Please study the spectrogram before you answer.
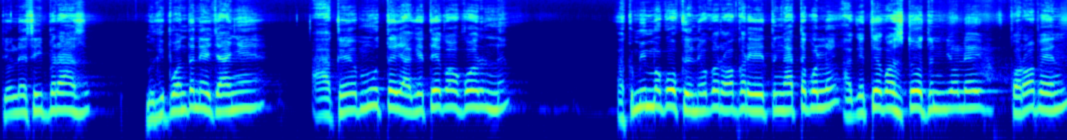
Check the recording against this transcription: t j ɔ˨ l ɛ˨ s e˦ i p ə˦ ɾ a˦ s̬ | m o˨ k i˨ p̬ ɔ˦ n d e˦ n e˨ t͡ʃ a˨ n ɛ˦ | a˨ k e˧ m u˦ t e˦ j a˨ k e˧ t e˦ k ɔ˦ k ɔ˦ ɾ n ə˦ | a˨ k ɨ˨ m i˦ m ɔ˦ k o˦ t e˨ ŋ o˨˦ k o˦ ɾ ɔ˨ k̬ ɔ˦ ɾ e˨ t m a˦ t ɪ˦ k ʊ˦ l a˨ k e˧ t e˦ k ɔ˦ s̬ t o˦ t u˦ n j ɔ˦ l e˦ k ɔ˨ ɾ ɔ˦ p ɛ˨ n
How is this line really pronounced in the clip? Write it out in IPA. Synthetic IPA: t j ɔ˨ l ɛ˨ s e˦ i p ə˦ ɾ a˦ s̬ | m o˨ k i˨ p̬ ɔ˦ n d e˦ n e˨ t͡ʃ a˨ ɲ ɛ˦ | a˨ k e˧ m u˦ t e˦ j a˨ k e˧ t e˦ k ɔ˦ k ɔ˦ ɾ n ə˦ | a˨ k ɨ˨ m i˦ m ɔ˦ k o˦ k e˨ n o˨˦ k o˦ ɾ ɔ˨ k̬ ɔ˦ ɾ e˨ t ŋ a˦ t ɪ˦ k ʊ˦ l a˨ k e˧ t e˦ k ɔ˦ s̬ t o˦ t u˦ n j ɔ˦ l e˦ k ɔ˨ ɾ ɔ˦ p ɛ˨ n

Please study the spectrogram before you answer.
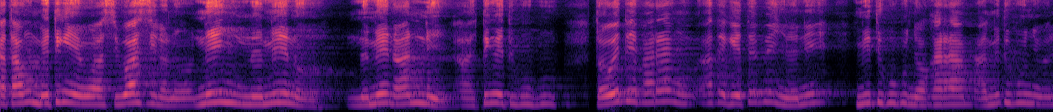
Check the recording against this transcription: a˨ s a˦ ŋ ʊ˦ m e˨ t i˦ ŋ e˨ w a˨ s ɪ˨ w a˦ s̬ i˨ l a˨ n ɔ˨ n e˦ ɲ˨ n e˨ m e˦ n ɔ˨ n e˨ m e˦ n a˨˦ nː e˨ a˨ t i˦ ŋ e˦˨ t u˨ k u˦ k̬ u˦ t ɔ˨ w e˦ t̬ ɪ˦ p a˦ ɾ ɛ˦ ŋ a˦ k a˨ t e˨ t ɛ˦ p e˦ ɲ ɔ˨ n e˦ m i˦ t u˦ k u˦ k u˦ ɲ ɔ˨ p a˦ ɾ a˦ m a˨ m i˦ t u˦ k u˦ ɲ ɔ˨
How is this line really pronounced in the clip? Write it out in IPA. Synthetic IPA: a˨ t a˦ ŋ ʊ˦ m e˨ t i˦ ŋ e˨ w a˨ s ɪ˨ w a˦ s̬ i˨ l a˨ n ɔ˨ n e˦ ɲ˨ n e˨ m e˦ n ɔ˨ n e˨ m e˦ n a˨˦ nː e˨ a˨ t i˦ ŋ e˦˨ t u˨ k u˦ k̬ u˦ t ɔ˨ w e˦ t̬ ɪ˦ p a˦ ɾ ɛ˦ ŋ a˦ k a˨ k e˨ t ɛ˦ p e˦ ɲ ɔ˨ n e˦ m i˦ t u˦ k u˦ k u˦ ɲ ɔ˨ k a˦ ɾ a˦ m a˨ m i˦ t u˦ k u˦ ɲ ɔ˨

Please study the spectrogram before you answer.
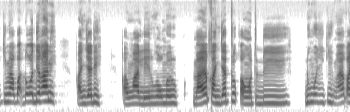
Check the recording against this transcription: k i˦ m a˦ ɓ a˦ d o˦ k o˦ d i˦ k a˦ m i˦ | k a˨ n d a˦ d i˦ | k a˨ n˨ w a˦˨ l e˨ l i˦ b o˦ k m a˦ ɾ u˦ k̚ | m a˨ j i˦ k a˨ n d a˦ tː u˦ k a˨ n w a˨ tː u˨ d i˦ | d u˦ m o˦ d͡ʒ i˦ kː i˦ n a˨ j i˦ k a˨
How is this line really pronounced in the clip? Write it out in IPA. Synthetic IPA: k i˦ m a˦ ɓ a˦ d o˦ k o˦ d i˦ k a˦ n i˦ | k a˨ n d͡ʒ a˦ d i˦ | k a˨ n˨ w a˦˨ l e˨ ɾ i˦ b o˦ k m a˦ ɾ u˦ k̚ | m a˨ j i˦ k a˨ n d͡ʒ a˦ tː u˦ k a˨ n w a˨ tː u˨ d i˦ | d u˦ m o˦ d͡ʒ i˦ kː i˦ m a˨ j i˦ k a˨

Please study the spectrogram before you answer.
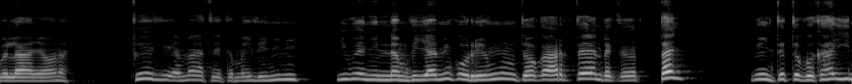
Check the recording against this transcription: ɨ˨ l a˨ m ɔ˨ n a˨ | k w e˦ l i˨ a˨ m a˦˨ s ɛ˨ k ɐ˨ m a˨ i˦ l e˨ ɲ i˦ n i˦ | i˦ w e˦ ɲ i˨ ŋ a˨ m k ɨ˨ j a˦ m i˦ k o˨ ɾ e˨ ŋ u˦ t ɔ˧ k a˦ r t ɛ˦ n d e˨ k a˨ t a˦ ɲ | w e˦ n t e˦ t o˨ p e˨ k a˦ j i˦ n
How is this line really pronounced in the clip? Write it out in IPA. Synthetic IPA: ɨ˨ l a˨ ɲ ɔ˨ n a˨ | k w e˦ l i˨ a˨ m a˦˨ t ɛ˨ k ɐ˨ m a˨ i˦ l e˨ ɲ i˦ n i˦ | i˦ w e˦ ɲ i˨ n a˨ m k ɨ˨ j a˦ m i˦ k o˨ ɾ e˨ ŋ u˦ t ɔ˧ k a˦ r t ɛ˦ n d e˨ k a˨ t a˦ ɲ | w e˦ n t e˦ t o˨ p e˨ k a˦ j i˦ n

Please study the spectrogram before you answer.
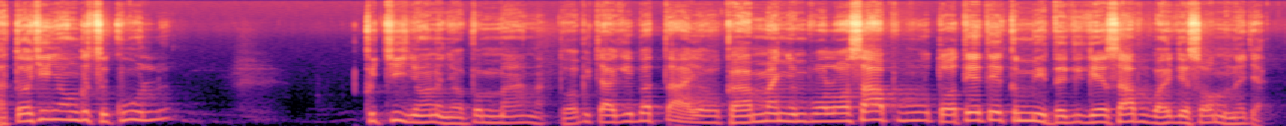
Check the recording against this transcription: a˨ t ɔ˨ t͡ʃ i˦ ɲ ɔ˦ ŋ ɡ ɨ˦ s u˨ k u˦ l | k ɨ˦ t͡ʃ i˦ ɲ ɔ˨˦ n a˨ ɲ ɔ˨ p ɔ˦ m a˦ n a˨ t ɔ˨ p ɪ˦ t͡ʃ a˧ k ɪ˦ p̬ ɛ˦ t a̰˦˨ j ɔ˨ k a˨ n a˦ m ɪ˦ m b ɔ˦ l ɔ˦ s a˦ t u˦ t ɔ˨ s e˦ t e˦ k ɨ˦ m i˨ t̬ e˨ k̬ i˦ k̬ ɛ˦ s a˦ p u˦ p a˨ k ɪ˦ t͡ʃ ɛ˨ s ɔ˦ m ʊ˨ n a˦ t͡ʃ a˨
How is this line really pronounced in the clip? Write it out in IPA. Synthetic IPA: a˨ t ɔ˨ t͡ʃ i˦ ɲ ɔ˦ ŋ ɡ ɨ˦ s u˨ k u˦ l | k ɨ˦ t͡ʃ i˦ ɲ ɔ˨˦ n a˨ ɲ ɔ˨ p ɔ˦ m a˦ n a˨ t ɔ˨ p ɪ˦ t͡ʃ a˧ k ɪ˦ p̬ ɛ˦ t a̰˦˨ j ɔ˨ k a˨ m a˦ ɲ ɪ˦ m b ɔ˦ l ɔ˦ s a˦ p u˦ t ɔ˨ t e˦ t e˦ k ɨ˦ m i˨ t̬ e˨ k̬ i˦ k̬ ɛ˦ s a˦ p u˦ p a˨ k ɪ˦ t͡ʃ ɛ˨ s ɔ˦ m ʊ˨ n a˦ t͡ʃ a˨

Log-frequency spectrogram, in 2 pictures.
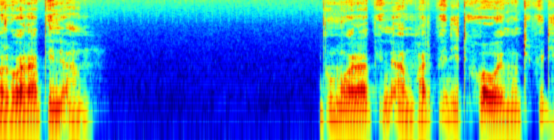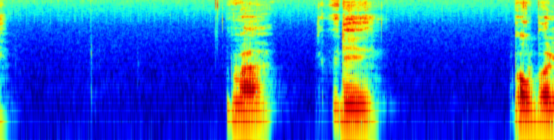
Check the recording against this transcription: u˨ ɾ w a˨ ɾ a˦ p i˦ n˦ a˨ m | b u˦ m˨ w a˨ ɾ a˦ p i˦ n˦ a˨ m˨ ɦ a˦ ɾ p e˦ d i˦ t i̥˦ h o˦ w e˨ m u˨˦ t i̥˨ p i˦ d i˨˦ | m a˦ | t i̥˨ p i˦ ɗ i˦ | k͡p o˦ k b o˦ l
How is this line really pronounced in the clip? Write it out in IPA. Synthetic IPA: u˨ ɾ w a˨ ɾ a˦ p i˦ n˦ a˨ m | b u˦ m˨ w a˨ ɾ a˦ p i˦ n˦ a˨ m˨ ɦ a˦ ɾ p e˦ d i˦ t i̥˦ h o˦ w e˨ m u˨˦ t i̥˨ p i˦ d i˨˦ | m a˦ | t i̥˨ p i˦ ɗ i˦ | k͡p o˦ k b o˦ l

